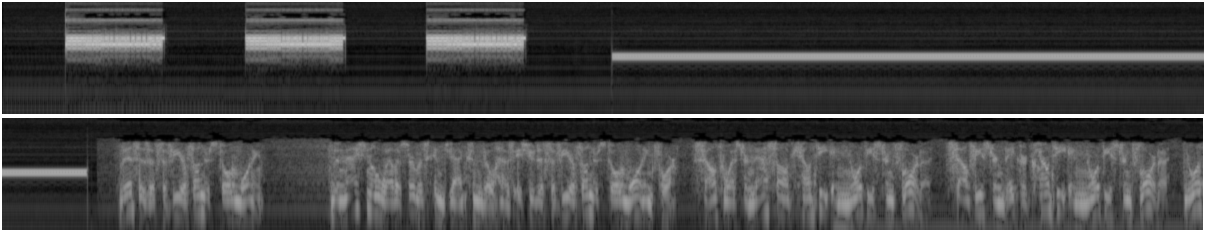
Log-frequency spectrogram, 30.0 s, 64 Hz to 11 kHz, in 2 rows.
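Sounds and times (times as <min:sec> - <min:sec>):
steady warning alarm tone: 0:00.8 - 0:02.0, 0:03.1 - 0:04.3, 0:05.3 - 0:06.6.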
